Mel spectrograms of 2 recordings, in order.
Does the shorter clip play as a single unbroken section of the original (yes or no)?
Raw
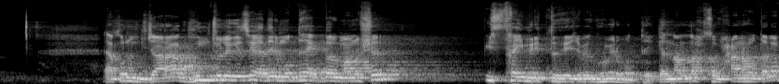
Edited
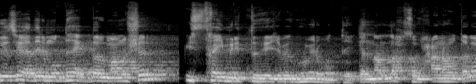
no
